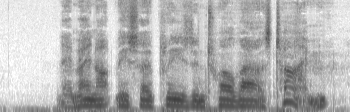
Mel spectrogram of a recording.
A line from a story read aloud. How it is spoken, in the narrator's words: said Jack in a low voice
